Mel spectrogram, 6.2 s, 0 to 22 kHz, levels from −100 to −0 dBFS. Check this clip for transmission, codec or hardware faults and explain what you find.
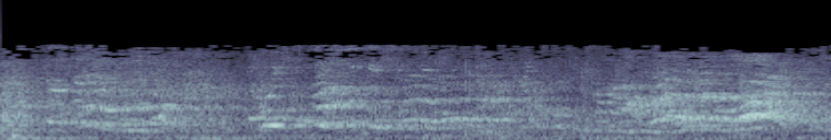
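One fault is present throughout: likely MP3 compression, with treble missing above 5.8 kHz and watery, swirling artefacts, which fits a starved bitrate near 24 kbps. A spectrogram would show a flat ceiling at 5.8 kHz and flickering gaps below.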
